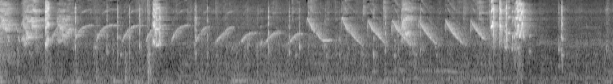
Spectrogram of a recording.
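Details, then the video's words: A pair of lovebirds, blue opaline and green personata, chirping in the morning, said to be in love: about a dozen clear descending tweets in quick succession, framed by harsh scratchy bursts at start and end. "Lovebird Chirping Sounds in Love"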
